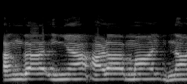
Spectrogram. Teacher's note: ये इनका उच्चारण स्थान नासिका भी होता है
